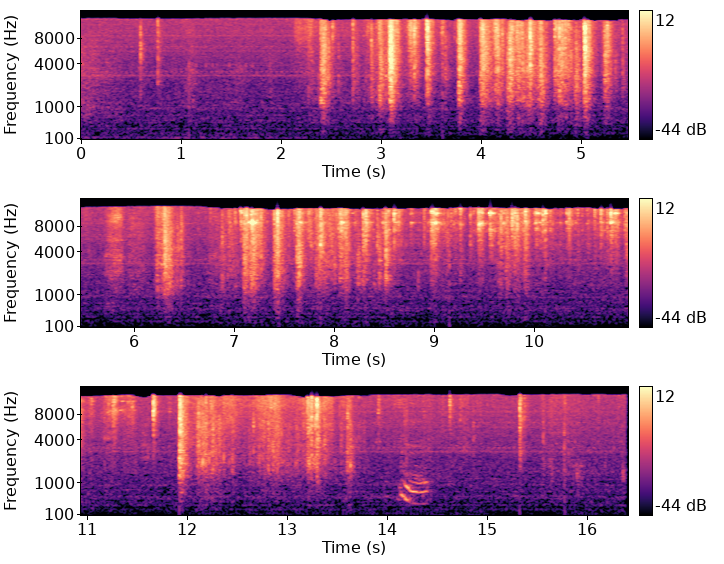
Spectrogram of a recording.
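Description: Newspaper crackling and rustling in quick bursts as small dogs scrabble and dig on it with their paws. Near the end a dog gives one short whine.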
